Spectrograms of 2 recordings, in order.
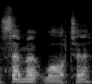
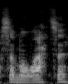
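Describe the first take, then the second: First: It is said in a plain standard accent. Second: It is said in a Yorkshire accent. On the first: The speaker calls it wrong. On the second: The speaker calls it right.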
